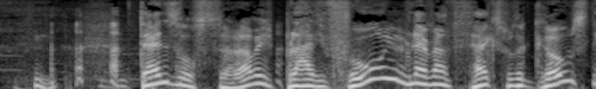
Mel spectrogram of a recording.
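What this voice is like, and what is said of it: Impression of Jethro. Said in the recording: “Jethro was... It's a very good impression, actually.”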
